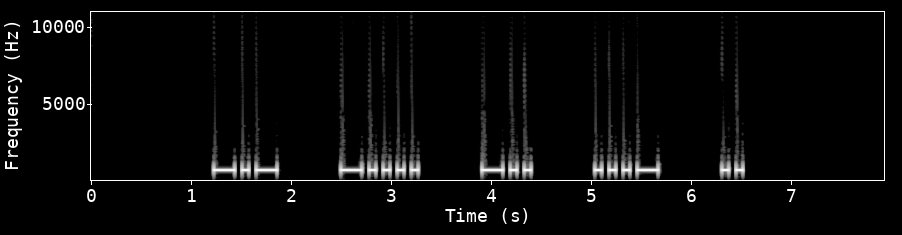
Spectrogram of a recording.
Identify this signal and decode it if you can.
Morse code, heard as a keyed tone, about 17 wpm, spaced as for 10 wpm, 700 Hz. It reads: K6DVI
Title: USA Call Signs - 3x Character Spacing - 17wpm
